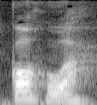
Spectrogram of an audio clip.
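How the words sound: The word begins with a k sound. This is the standard Arabic form. "Huruf qaf mereka menyebutnya dengan hamzah"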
